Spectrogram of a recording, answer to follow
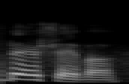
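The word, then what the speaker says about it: באר שבע: Well, it is Be'er Sheva, but this is in pause. And in the ancient text, one word in each clause gets a louder pronunciation than the rest.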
